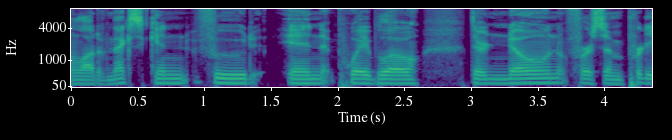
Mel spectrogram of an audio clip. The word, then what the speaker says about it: Pueblo: did a city called I'm gonna mispronounce it because everyone was telling me I did mispronounce it there way below Colorado Pueblo Colorado I think you nailed it wait it's on the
